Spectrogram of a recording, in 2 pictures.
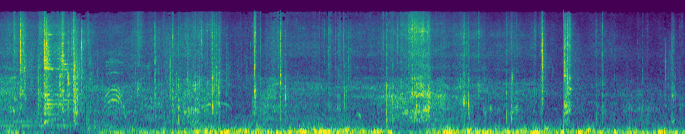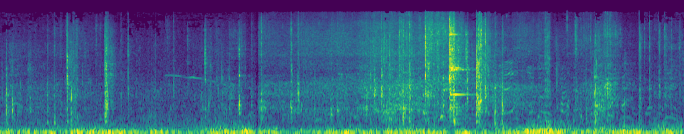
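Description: A skateboard clacks sharply as it lands and pops.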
